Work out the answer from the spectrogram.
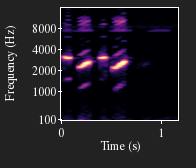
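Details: Sooty-headed bulbul lure sound used for bird trapping: four clear whistled notes alternating a steady pure tone with a slightly lower upslurred whistle, delivered quickly in under a second, loud and clean.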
